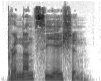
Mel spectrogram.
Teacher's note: It may seem as though this word has two stresses, but the A is the main stress and the U is the secondary stress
